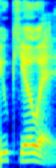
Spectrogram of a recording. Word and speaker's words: Ukiyo-e: Japanese woodblock prints, specifically the Ukiyo-e style.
